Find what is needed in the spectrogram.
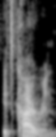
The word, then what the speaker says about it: Kyren: And Andy Bitter went on TSL later in the day on and said, like, it's Kyren, like Byron. Kyren.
